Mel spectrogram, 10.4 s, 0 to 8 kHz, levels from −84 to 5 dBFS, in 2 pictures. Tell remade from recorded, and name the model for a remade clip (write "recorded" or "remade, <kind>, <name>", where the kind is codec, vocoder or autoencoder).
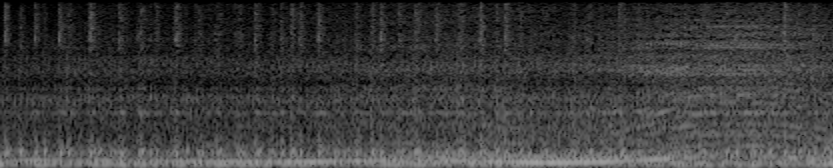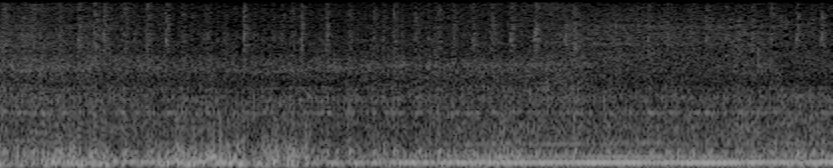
recorded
